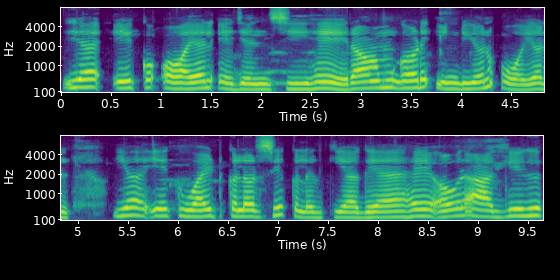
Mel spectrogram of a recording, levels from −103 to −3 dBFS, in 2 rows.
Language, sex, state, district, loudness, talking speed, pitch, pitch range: Hindi, female, Bihar, Kaimur, -15 LUFS, 125 wpm, 220 Hz, 195-235 Hz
